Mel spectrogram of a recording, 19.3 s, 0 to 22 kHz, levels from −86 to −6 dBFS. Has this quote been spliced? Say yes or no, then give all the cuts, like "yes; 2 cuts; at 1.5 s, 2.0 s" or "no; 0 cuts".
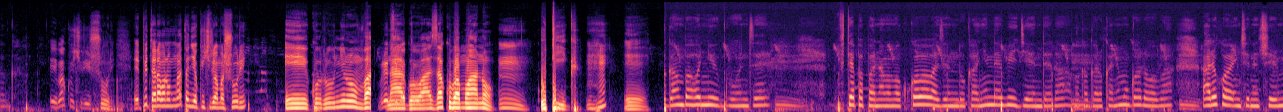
yes; 2 cuts; at 5.6 s, 9.9 s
